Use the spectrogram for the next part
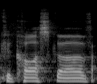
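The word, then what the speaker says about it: Kokoškov: At any rate, just to give those listeners out there a little bit of a background on Kokoskov, I know I'm saying it right now, so I'm gonna be confident moving forward.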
